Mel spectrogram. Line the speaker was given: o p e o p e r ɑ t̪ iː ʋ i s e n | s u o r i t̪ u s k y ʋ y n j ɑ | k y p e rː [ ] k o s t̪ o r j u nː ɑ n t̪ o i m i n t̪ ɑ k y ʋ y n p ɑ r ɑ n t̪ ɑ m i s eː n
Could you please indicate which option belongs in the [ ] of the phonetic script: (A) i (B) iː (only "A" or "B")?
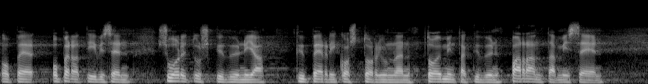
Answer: A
